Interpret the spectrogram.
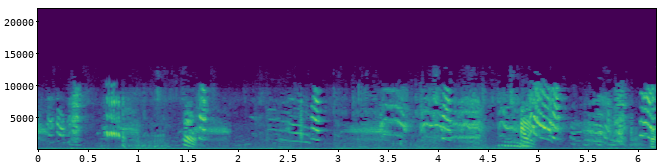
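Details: Alexandrine (Nepalese) parakeets mating, giving harsh, grating squawks in quick, overlapping bursts with some sharper rising notes mixed in.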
